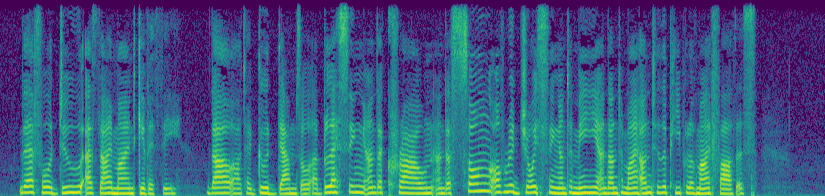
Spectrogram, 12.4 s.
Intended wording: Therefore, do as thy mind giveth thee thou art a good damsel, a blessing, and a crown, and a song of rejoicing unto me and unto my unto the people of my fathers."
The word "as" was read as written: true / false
true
